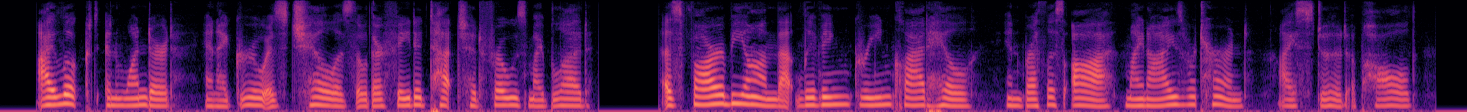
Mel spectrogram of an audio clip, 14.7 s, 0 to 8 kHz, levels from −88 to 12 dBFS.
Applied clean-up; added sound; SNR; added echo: none; none; none; none.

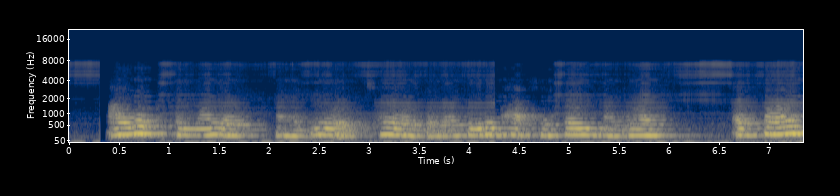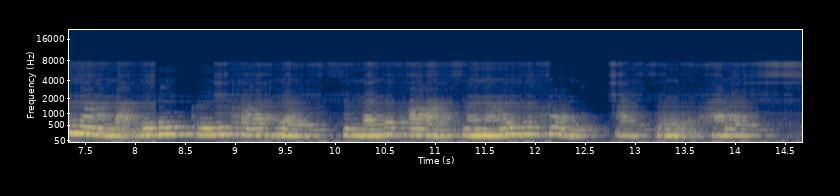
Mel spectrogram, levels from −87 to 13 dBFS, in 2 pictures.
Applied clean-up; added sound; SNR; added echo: neural separator model SepFormer DNS4.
